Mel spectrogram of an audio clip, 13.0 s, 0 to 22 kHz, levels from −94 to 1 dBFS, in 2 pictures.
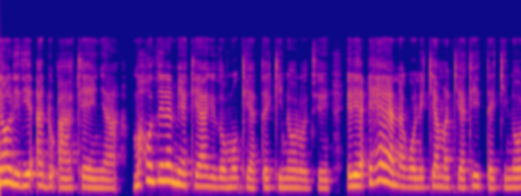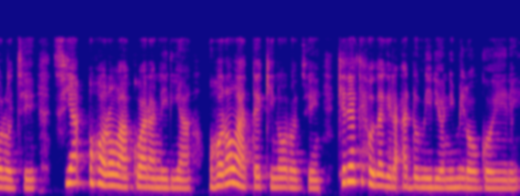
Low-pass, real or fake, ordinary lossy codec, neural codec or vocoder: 9.9 kHz; fake; none; codec, 44.1 kHz, 7.8 kbps, Pupu-Codec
